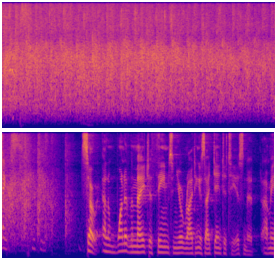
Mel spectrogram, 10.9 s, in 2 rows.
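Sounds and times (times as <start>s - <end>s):
audience applause welcoming a writer on stage: 0.0s - 6.9s
speech: 7.1s - 10.9s.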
